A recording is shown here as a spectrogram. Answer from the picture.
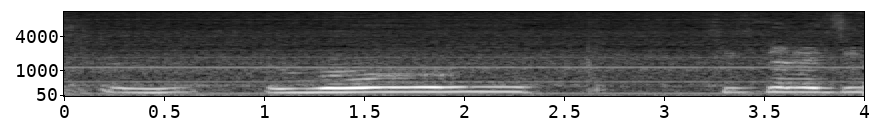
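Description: A man's voice giving a short closed-mouth "mm", then a held, level hum of a little over a second, over a faint steady electrical hum; he starts to speak near the end.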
